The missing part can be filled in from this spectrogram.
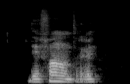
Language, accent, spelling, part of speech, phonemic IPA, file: French, Canada, défendrez, verb, /de.fɑ̃.dʁe/, LL-Q150 (fra)-défendrez.wav
- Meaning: second-person plural future of défendre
